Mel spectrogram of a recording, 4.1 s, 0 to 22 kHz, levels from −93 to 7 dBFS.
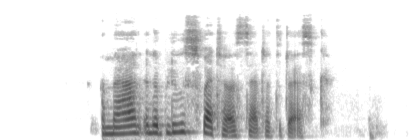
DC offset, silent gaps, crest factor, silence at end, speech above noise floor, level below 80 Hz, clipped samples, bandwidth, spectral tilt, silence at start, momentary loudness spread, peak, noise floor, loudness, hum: under 0.1%; none; 22 dB; 0.8 s; over 62 dB; -74 dBFS; under 0.1%; 14 kHz; -4.5 dB/octave; 1 s; 13 LU; -8 dBFS; under -90 dBFS; -28 LUFS; none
